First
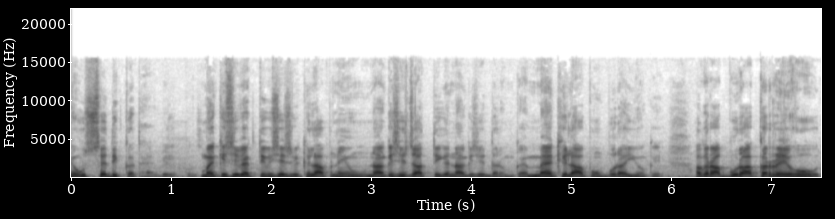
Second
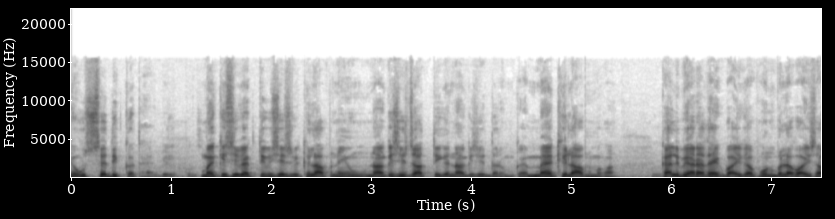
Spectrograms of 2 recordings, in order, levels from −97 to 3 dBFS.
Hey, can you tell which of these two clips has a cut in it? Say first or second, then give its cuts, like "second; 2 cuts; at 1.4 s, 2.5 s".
second; 1 cut; at 5.2 s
